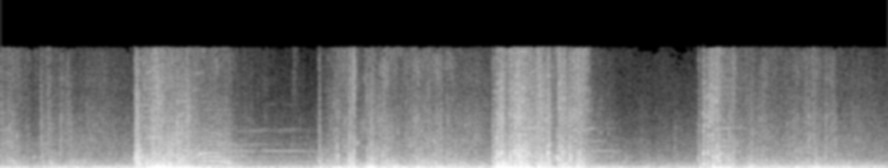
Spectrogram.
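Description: Water splashes loudly in bursts.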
